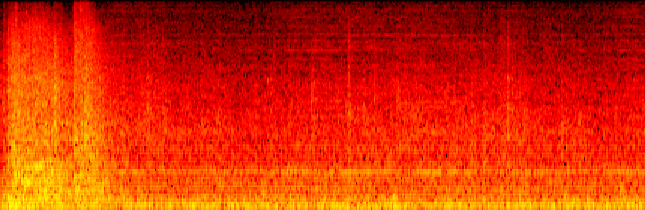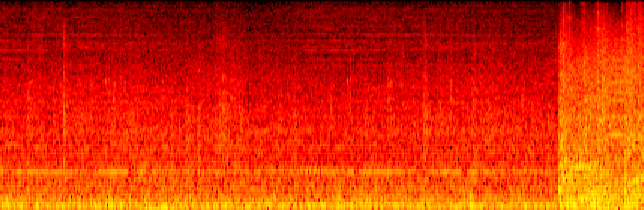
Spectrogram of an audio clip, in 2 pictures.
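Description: A lift hums steadily as it travels.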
